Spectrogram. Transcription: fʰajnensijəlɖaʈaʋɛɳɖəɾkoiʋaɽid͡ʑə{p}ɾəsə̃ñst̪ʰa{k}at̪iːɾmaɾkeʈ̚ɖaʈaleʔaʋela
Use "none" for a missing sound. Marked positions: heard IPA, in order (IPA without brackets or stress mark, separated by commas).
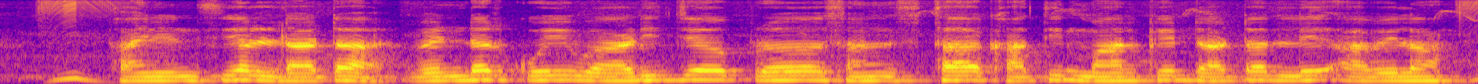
p, kʰ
